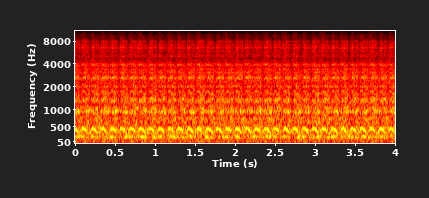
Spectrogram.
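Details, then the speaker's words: 1987 Ford L8000 turbo diesel semi parked 16 years: steady starter churn about a hundred beats a minute, never catching. Fuel reaches the cracked lines but not the injectors; a gunked-up electric fuel shutoff solenoid is suspected. "Hold it. I'm not getting any fuel at the injectors."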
